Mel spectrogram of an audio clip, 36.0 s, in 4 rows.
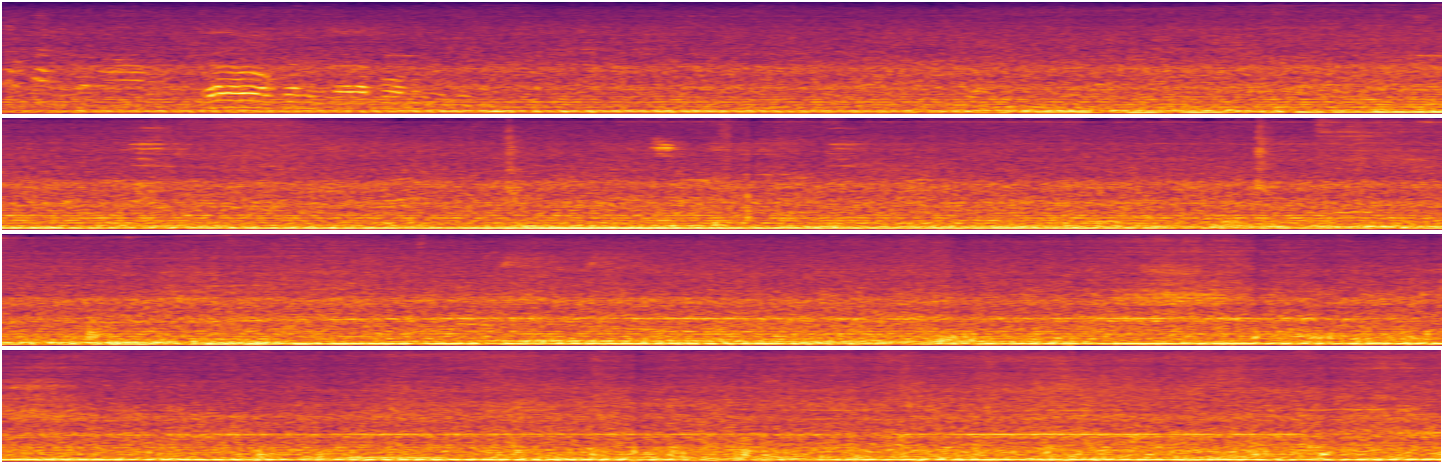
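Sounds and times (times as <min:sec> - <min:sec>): train wheels rumbling on rail: 0:00.0 - 0:35.9.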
